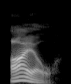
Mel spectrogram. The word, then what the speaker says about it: aisle: The P is silent. On sale, shelf, cashier, aisle, i, l.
